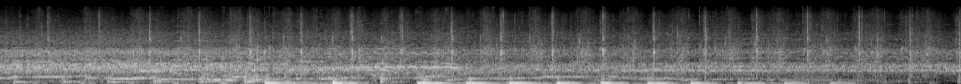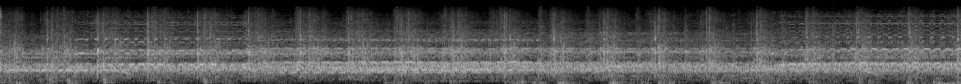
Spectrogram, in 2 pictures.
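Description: A large crowd singing and chanting a hymn together to a steady drum beat and rhythmic hand clapping. The drum stops a little past halfway while the singing and clapping go on, with high wavering voices rising over the crowd.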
